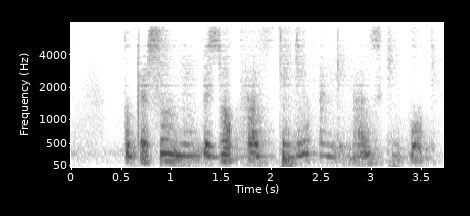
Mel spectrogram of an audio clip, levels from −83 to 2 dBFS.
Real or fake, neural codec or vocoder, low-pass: fake; codec, 44.1 kHz, 0.9 kbps, DAC; 7.2 kHz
